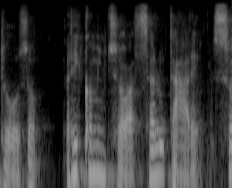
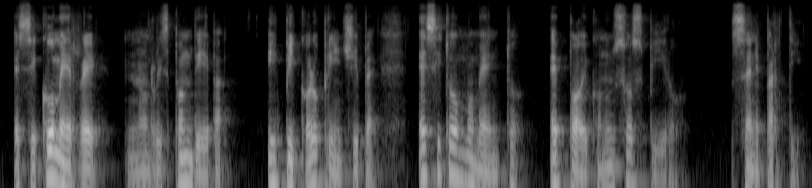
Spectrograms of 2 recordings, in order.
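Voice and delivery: ordinary delivery, nothing marked

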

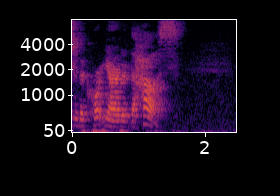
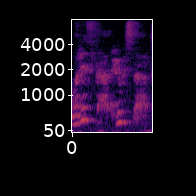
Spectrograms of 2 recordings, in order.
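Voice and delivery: startled wondering; 7 semitones higher, 11 dB quieter than usual. Acted. Wondering alone on the river.

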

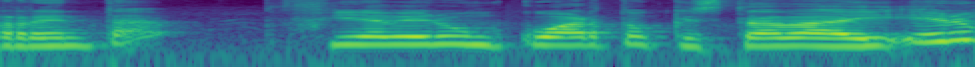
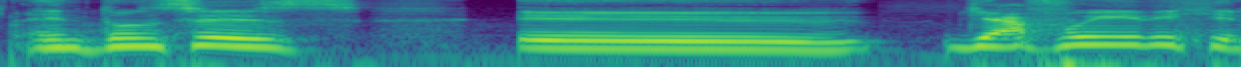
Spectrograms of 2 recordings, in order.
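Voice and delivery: ordinary talk

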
